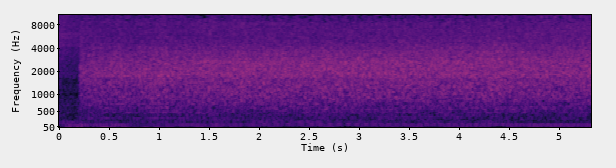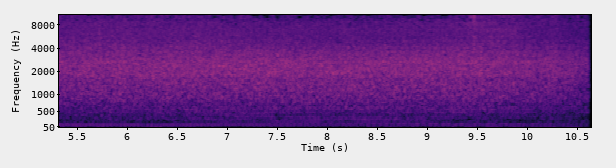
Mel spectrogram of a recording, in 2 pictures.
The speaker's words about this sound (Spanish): Y ahora les ponemos el sonido de unos ventiladores para ver si eso las hace sentir nuevamente que estamos en los calores insoportables de junio, ojalá que no, eh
